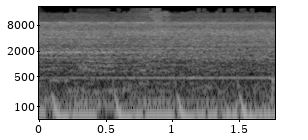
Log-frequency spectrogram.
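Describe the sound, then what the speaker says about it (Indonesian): Cooling fan in the charger of a Polytron Fox R electric scooter, a loud, steady close-up whir like a CPU fan with a faint rhythmic pulsing underneath, running alone without voices. "Untuk suara kipasnya seperti ini,"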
